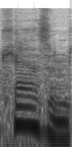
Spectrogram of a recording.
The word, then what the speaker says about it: chasm: No, chasm, sorry. Yes. The H is silent in chasm, folks.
